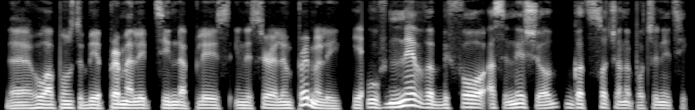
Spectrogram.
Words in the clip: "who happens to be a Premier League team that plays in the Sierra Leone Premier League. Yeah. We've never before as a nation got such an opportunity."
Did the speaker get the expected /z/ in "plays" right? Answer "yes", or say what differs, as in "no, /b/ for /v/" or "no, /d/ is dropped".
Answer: no, /s/ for /z/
